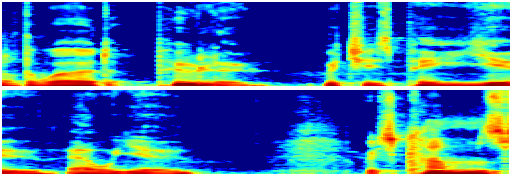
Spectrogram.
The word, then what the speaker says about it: pulu: it's got here it's based on the English pronunciation of the word Pulu which is p-u-l-u which comes from the balti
